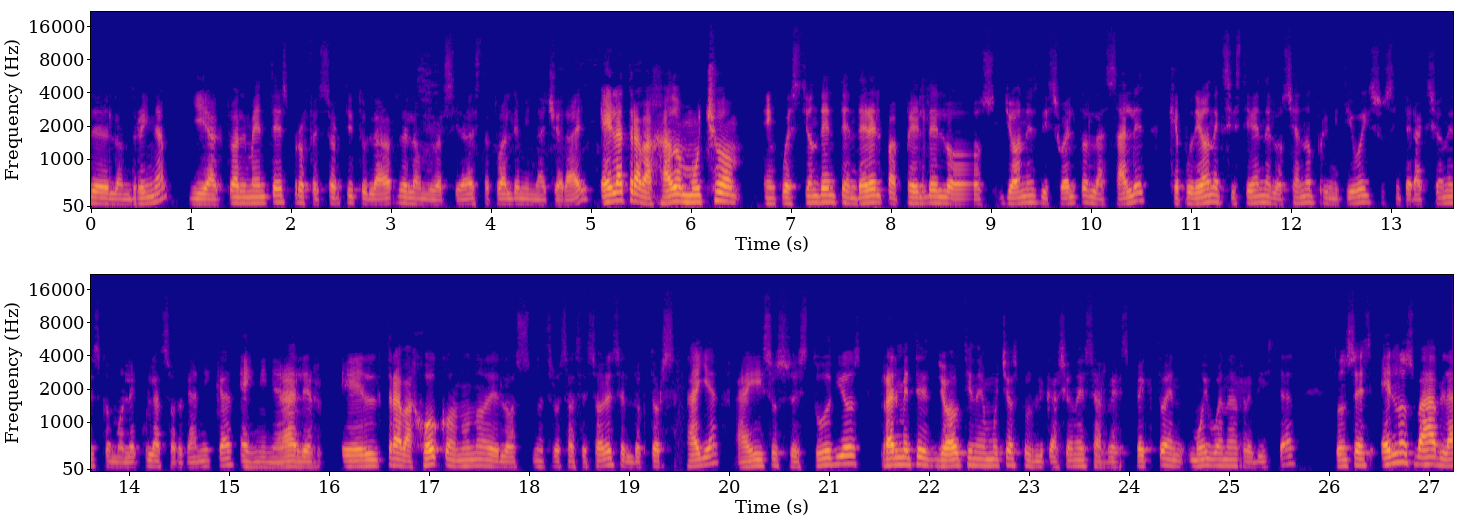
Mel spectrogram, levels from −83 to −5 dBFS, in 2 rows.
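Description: From 8.65 to 8.85 s the sound hangs on as a fading buzz for 181 ms, then carries on from where it stopped with nothing lost. This is a call audio freeze, likely from delayed packets draining the jitter buffer. From 13.06 to 14.43 s the audio runs hurried, about 11% fast at unchanged pitch. This is a jitter buffer speed-up: the receiver trimmed roughly 0.15 s in small pitch-period cuts to shed excess buffered delay. From 19.47 to 19.60 s a second freeze holds the sound as a fading buzz for 120 ms, then it resumes intact. From 23.88 to 23.92 s one sound is briefly held too long, for 31 ms, with a slight buzz. This is a short stall from a late packet, stretched until the packet arrived.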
